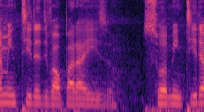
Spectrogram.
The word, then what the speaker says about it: Valparaíso: que l'on prononce affreusement à la française, Valparaiso, c'est Valparaíso, la vallée paradis.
